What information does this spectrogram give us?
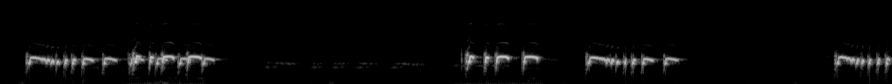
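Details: A zebra dove song used as a lure to prompt other doves to call: rapid, stuttering cooing trills around a soft mid pitch, in four roughly one-second bursts with short pauses between.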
